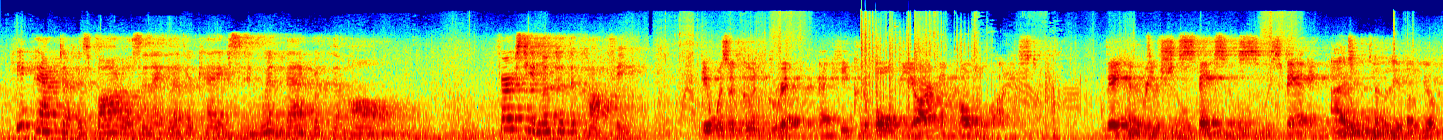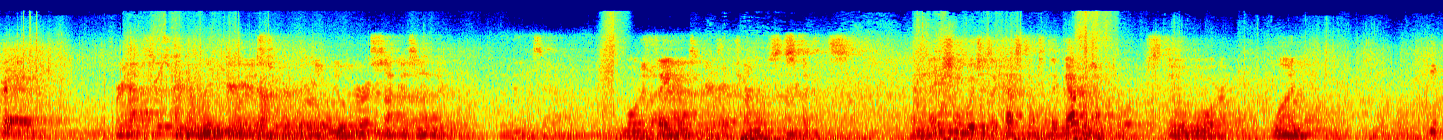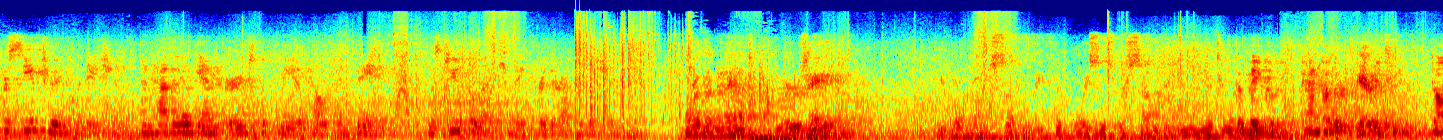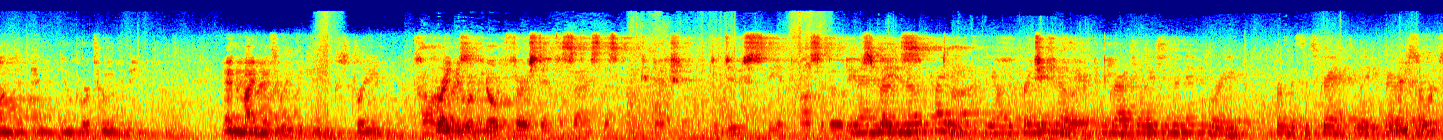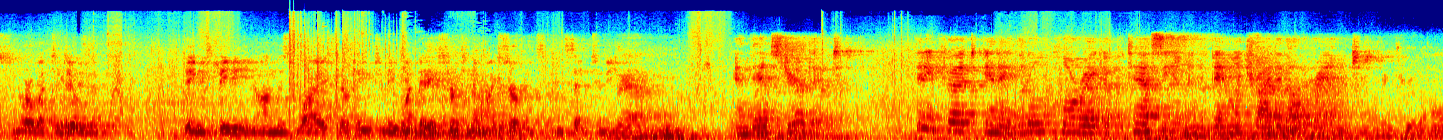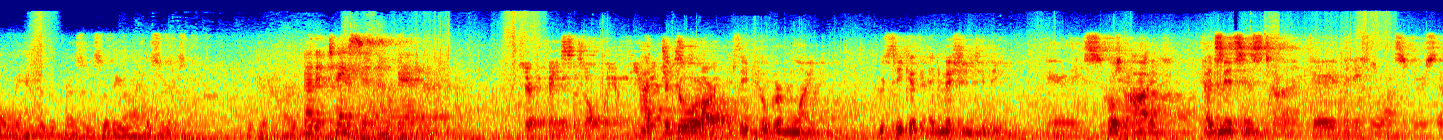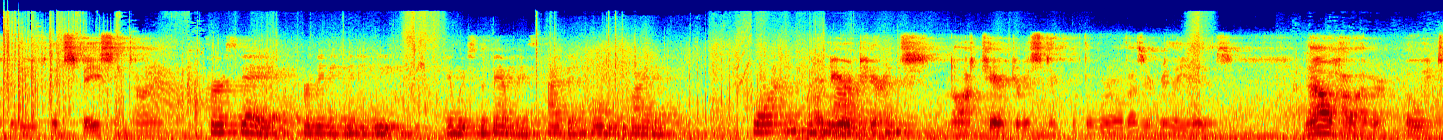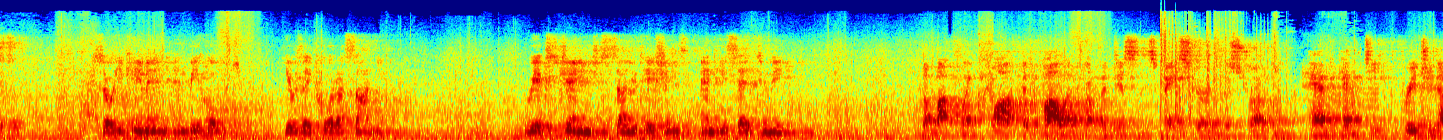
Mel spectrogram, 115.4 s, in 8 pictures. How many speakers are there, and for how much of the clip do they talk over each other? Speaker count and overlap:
ten, about 22%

